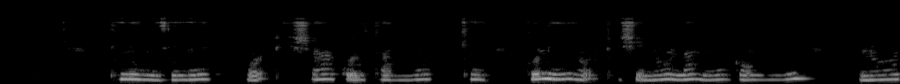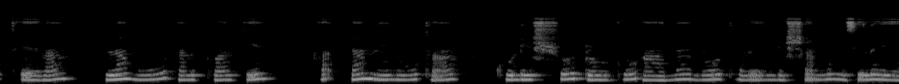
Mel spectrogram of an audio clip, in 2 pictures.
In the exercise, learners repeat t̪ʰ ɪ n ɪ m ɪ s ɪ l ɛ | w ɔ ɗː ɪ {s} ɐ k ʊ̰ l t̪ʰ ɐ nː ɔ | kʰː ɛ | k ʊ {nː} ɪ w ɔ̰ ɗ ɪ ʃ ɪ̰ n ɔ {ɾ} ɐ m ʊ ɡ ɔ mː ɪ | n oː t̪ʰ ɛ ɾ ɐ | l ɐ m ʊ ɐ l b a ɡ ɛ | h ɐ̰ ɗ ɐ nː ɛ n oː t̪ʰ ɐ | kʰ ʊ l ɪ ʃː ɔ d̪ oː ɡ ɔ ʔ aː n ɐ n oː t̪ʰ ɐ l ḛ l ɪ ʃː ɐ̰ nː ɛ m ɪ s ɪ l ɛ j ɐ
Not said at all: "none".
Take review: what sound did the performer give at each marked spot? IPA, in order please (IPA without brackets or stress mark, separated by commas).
ʃ, n, l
